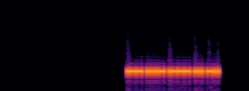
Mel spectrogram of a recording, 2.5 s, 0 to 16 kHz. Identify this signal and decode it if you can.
Morse code, heard as a keyed tone, about 76 wpm, 700 Hz. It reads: W4JSD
